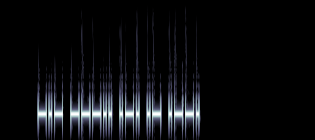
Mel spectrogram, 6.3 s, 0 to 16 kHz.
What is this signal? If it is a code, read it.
Morse code, heard as a keyed tone, about 22 wpm, 700 Hz. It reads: K8RAP
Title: USA Call Signs - 5 Characters - Repeated 3x - 22wpm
